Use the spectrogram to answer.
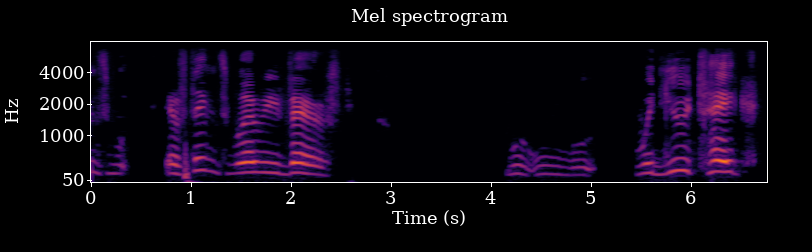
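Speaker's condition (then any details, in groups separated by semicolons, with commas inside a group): Cerebral palsy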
